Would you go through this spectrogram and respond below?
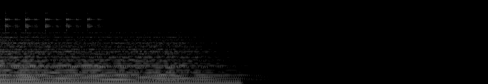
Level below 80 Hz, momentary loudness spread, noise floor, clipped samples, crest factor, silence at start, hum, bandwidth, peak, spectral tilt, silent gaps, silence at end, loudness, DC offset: -54 dBFS; 13 LU; -85 dBFS; under 0.1%; 20 dB; 0 s; none; 13 kHz; -28 dBFS; -4 dB/octave; none; 2.35 s; -45 LUFS; under 0.1%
